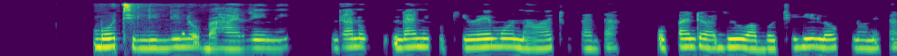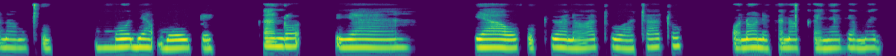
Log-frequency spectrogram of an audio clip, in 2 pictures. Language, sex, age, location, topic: Swahili, female, 18-24, Mombasa, government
